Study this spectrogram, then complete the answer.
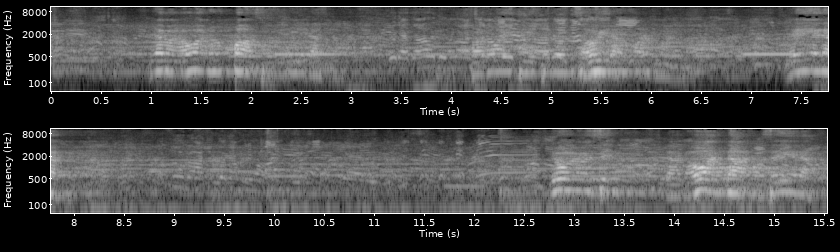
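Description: A young man raps loudly into a microphone over loudspeakers.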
